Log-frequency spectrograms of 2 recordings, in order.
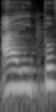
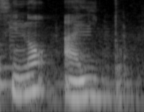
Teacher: la mayor fuerza de voz está en la cerrada. Entonces aquí estamos viendo el contexto de un hiato acentual.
